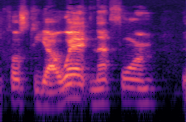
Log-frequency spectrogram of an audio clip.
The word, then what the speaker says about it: Yahweh: biblical scholarship is that the original pronunciation of the name yud wah that God goes on to use in verse 15 was Yahweh there are several good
